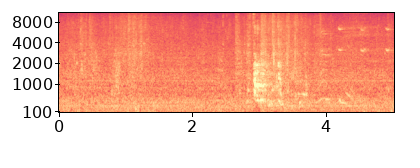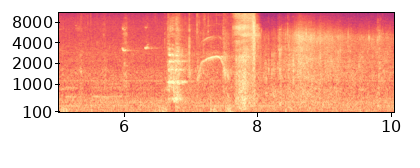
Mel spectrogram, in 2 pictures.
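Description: Pool water splashing and sloshing as a child and a swimming dog paddle through it, with louder splashes about three seconds in and again twice near the seven- and eight-second marks.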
